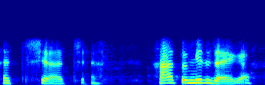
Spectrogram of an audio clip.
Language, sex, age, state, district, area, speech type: Urdu, female, 18-30, Uttar Pradesh, Lucknow, rural, conversation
